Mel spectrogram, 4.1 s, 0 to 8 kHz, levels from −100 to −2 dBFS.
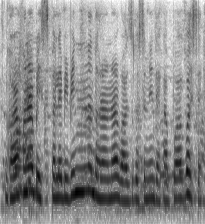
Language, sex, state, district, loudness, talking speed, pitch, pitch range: Assamese, female, Assam, Sonitpur, -14 LUFS, 130 wpm, 240 Hz, 225-265 Hz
